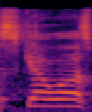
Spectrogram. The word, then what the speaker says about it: Skelos: need to resi that skeleton that's how you pronounce it we're going to scale us Badlands if we're gonna do all the bad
